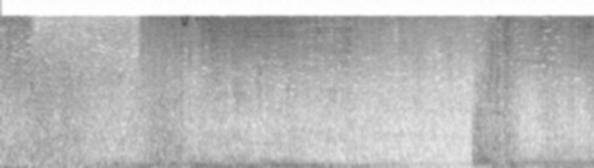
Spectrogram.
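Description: An explosion booms with a loud rushing blast.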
